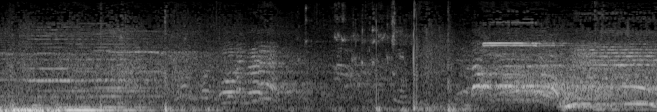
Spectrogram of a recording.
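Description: Indoor volleyball rally: several sharp ball hits over arena noise and shouting voices.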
